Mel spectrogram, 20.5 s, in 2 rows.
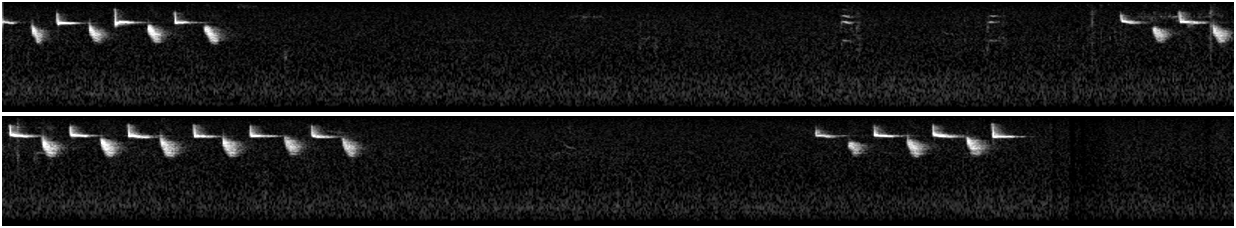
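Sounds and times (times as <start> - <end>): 
great tit Parus major singing: 0.0 - 2.0, 9.3 - 13.3, 17.0 - 18.8.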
